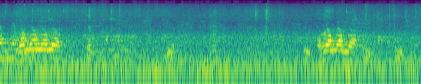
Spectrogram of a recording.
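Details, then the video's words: Snowy egret giving two nasal, wavering squawks with rich harmonics, one at the start and one about three seconds later, with faint low murmurs between. "Snowy Egrets' funny noises"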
